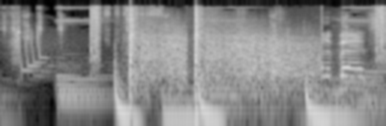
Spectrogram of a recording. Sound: gunshots

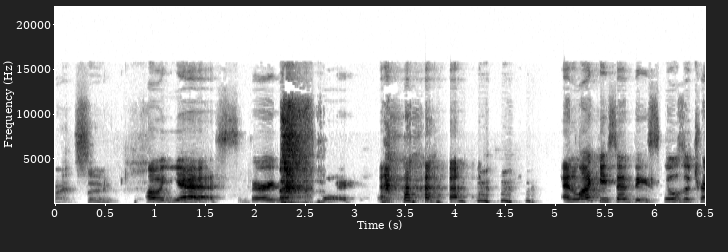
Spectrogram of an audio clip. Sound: laughs

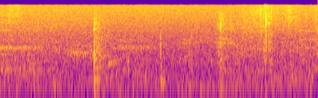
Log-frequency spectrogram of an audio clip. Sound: caller raking

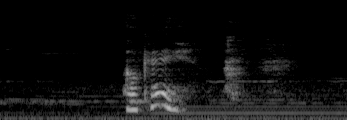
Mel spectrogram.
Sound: laughs

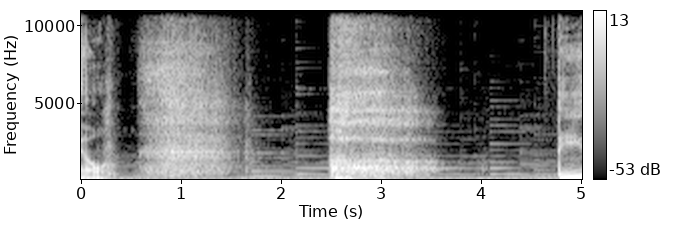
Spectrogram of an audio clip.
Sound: sighing deeply

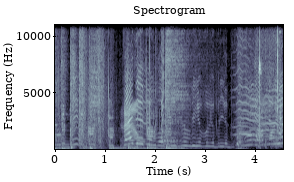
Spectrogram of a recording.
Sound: babbling; crying, babbling

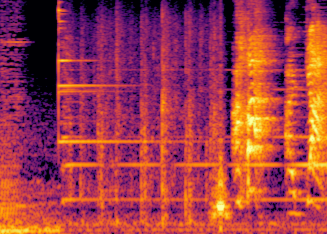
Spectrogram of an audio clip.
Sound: mechanical whooshing; bell chimes

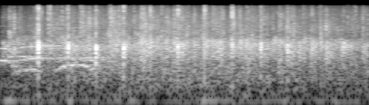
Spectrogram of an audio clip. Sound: applause

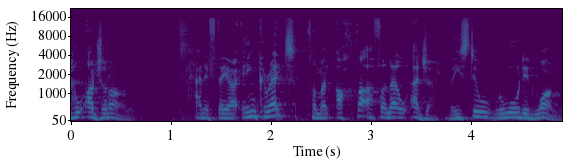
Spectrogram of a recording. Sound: non-english; non-english

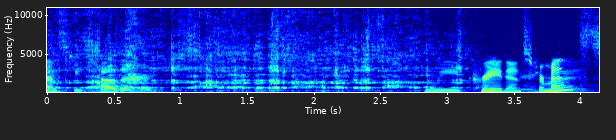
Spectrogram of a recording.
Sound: bowls buzzing

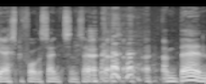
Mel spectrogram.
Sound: laughter

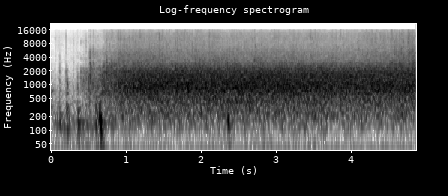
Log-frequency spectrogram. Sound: applause

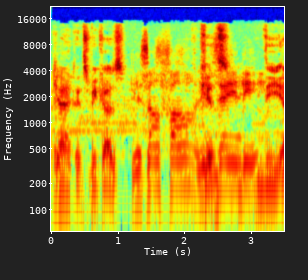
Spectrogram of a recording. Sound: speaking French

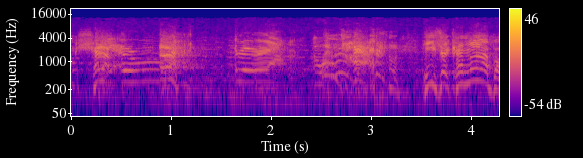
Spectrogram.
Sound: Whipsnade wailing

